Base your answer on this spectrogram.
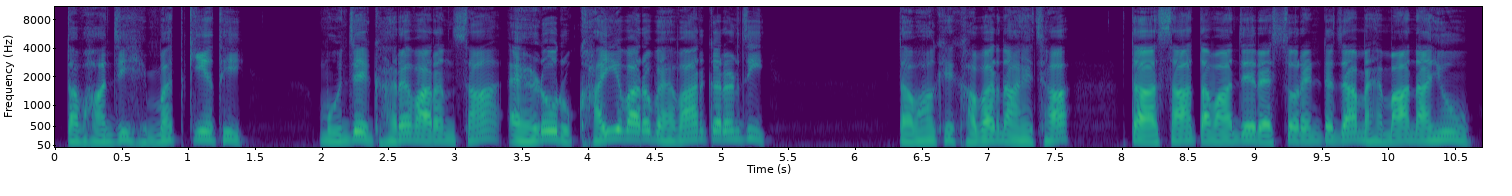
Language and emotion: Sindhi, angry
